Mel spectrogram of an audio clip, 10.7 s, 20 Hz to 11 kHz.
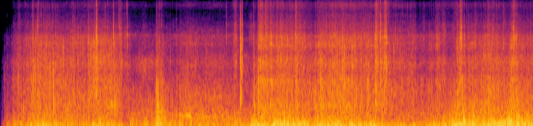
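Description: Specialized Demo 8 downhill mountain bike rolling fast down a dirt and gravel trail: steady rumble of tyres over the loose surface and wind on the microphone, with frequent sharp knocks and rattles as the bike hits bumps.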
